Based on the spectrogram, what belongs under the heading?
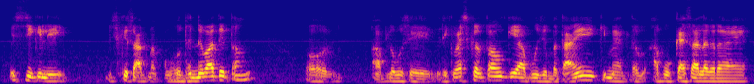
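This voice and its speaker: A man giving a casual motivational talk, unhurried, thinking aloud with pauses and restarts and mixing in English phrases. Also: mid-range voice, gravelly, muffled recording. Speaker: motivational speaker.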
